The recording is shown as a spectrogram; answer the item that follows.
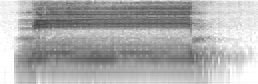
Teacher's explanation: মিমের মাখরাজটি হচ্ছে দুই ঠোঁটের জায়গা হতে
